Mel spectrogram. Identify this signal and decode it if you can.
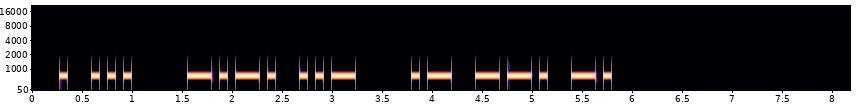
Morse code, heard as a keyed tone, about 15 wpm, 700 Hz. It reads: ES CU AGN
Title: Common QSO Phrases Encore 15wpm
